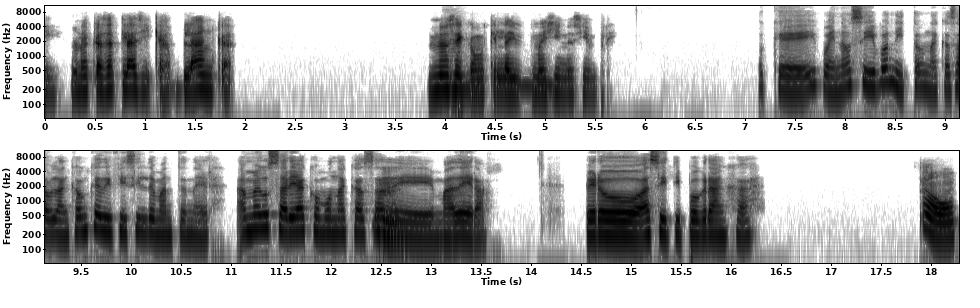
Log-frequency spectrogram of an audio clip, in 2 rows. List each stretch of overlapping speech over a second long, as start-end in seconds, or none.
none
